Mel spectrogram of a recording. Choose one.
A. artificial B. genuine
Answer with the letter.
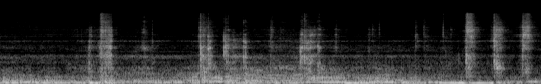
A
